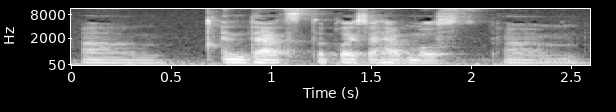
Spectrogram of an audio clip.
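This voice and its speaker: An American woman explains her work in a conversational interview style. Her voice has a creaky edge and she often pauses to find words. The room is echoey, with faint noise behind her. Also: very deep voice, flat delivery. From Midwestern United States. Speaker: author being interviewed. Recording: roomy echo, faint background noise.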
